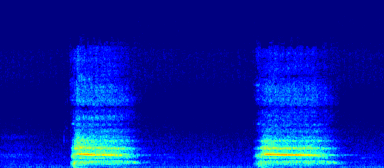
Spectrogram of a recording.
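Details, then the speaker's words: Two separate, forceful single coughs with a slight whistling edge: deliberate, normal simple voluntary coughs shown as the first step of a beatbox cough-whistle tutorial. "Pues bien Ahora vamos a empezar con lo que es la tos una tos simple"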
